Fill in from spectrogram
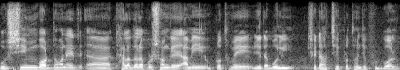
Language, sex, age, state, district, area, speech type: Bengali, male, 60+, West Bengal, Paschim Bardhaman, urban, spontaneous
